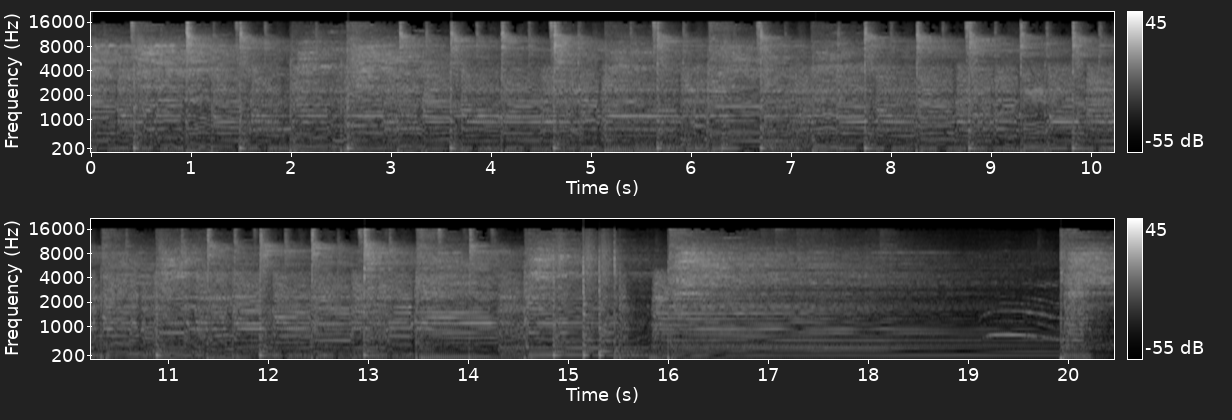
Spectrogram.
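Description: Live blues-rock trio of electric guitar, bass guitar and drum kit playing the closing section of a song with steady drum hits. About four seconds before the end the band stops on a held chord that rings out and fades, and a final hit comes at the very end.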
